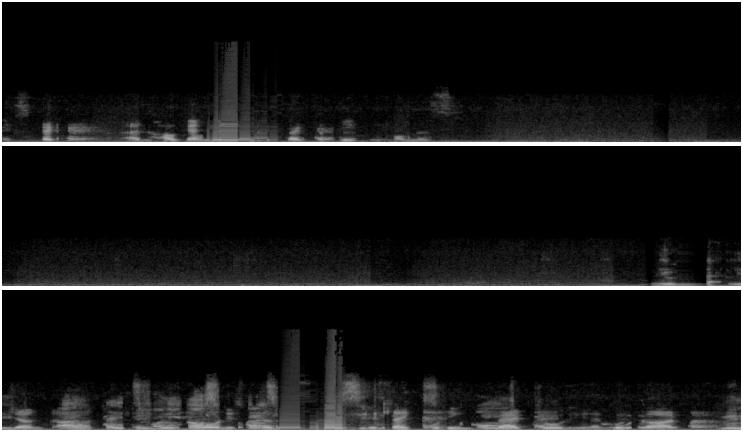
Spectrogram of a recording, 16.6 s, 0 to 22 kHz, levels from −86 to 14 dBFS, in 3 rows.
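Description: From 0.0 to 4.36 s a delayed copy of the speech sits about 15 dB below it, trailing by 102 ms. This is likely an echo leak: a loudspeaker's output reaching the far microphone and slipping past the echo canceller. It returns from 11.44 to 12.15 s, and from 14.22 to 16.47 s at about 10 dB down.

Between 0.04 and 3.62 s the room background dips repeatedly, for about 1.5 s in total and up to about 25 dB deep. The background is being gated by the echo canceller, which pulls the microphone down while the loudspeaker plays. Shorter dips of about 28 dB follow at 5.30 to 5.63 s, 8.32 to 8.62 s and 10.14 to 10.26 s.

From 1.54 to 2.09 s the speech turns into a rigid metallic buzz at 188 Hz. This is robotic sound from repeated short buffers, likely about 5.3 ms of audio replayed in place of fresh data, roughly two thirds of the time. It recurs from 13.17 to 13.66 s, fully repeated.

At 4.87 to 5.01 s a burst of packet loss removes 120 ms. 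The receiver stretches the last sound and fades it out, then resumes further on.

From 10.45 s to the end, the speech dips and breaks up, by up to about 40 dB, likely speech suppressed in double talk. The canceller mistakes overlapping talk for echo and ducks it.

Inside that stretch, 10.63 to 10.84 s, a long network dropout, likely, loses 200 ms, bridged by a decaying buzz or hiss rather than silence.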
